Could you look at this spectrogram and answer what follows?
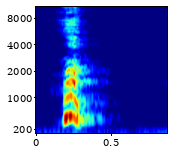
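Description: A human voice imitates a dog's bark with a single short, gruff "ruh" sound, close and clear, followed by quiet.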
